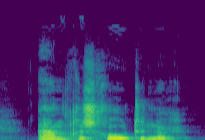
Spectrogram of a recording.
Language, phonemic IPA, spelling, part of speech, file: Dutch, /ˈaŋɣəˌsxotənər/, aangeschotener, adjective, Nl-aangeschotener.ogg
- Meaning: comparative degree of aangeschoten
